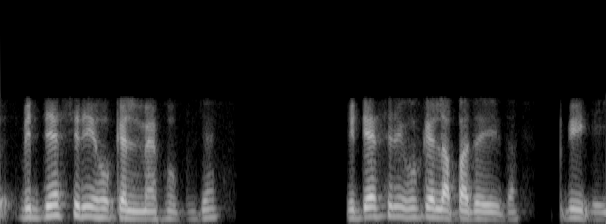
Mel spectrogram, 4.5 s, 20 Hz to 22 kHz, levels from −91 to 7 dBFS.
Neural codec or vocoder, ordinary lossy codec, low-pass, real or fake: codec, 16 kHz in and 24 kHz out, 0.9 kbps, LongCat-Audio-Codec, fine tuned four codebook decoder; none; 3.6 kHz; fake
